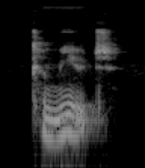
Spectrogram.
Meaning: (verb) To exchange substantially; to abate but not abolish completely, a penalty, obligation, or payment in return for a great, single thing or an aggregate; to cash in; to lessen
- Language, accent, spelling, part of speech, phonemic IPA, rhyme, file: English, Southern England, commute, verb / noun, /kəˈmjuːt/, -uːt, LL-Q1860 (eng)-commute.wav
